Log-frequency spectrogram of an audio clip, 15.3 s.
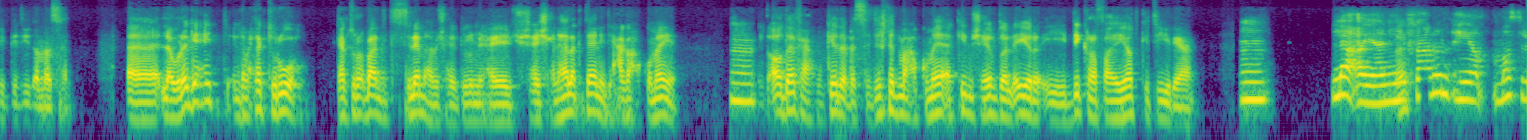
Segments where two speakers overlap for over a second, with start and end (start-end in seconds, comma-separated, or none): none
